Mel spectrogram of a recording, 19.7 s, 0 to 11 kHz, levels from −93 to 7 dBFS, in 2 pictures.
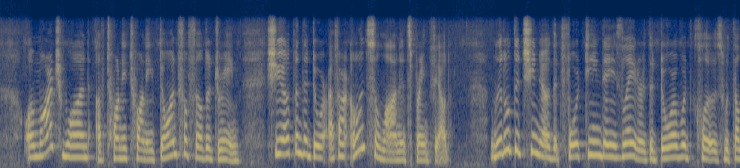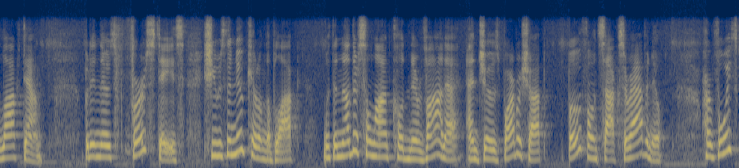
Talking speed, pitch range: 185 wpm, 185-245 Hz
